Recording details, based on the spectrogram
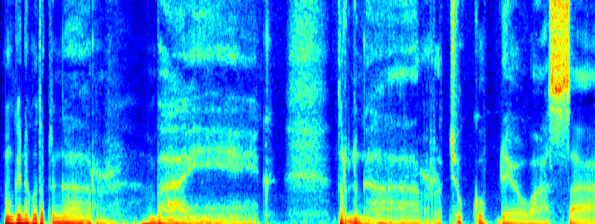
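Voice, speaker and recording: A man playing a dominant, teasing yet caring sugar-daddy husband in an intimate ASMR roleplay, murmuring and slipping into whispers. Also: exaggerated voice. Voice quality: very deep, gravelly, husky. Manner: slow, teasing, soft murmurs dropping into whispers.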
